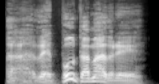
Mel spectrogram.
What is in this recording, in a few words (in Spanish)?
Engineer jeers es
